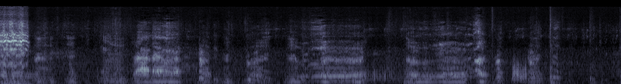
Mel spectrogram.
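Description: Pig sound effect: a loud squeal right at the start, then three spells of grunting.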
